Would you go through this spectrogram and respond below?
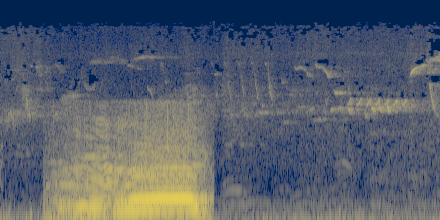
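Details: Indian desi cow lowing once: a loud, deep moo of about one and a half seconds that rises slightly and holds steady, followed by quiet with faint bird twitters.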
